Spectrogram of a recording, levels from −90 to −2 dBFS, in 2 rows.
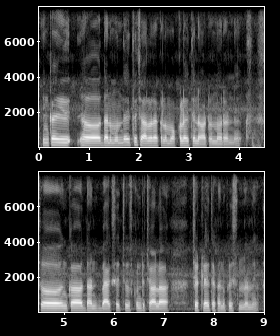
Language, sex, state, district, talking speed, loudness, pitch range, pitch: Telugu, male, Andhra Pradesh, Sri Satya Sai, 140 wpm, -15 LUFS, 125-140 Hz, 130 Hz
